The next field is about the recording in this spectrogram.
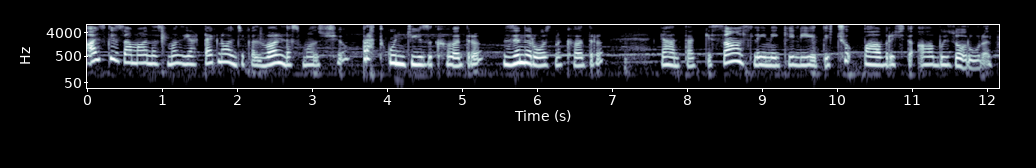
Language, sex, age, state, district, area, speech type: Kashmiri, female, 30-45, Jammu and Kashmir, Bandipora, rural, spontaneous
